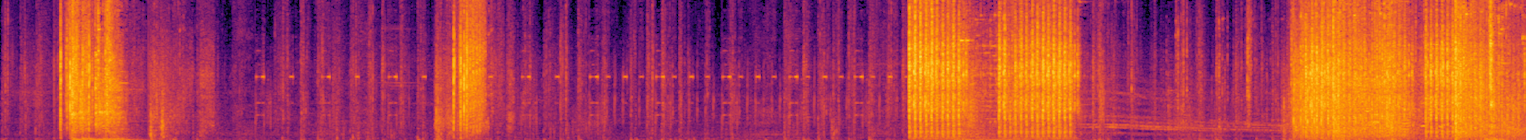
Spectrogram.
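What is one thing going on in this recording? Rapid gunfire bursts out loudly in short spells.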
